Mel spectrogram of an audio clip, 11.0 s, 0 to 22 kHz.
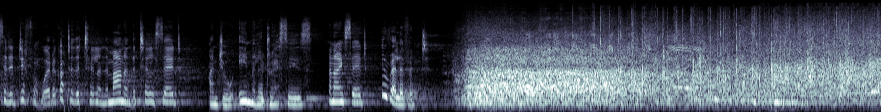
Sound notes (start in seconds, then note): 5.6 audience laughs; 7.9 audience applauds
